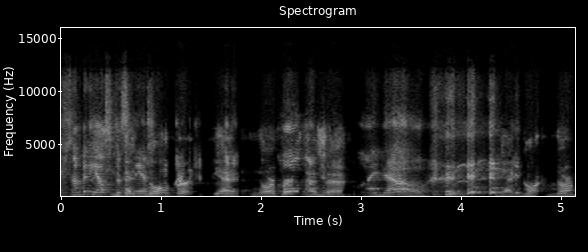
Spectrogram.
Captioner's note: laughs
